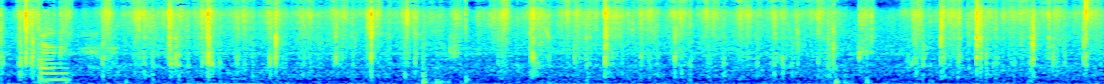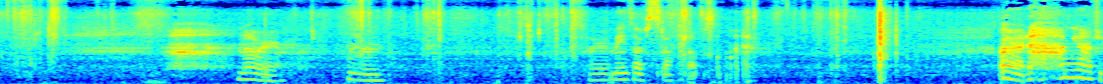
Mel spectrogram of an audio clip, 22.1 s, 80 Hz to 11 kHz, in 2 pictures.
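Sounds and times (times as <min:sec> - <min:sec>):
banknotes flicking and rustling: 0:00.0 - 0:11.8, 0:14.5 - 0:20.1.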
